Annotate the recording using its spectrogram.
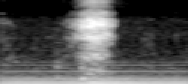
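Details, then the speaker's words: Dog sneezing in the background of a recorded tutorial: a single short, sharp, hissing nasal burst over a faint steady electrical hum. "i don't know if you can hear but my dog is sneezing in the background i apologize for that"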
